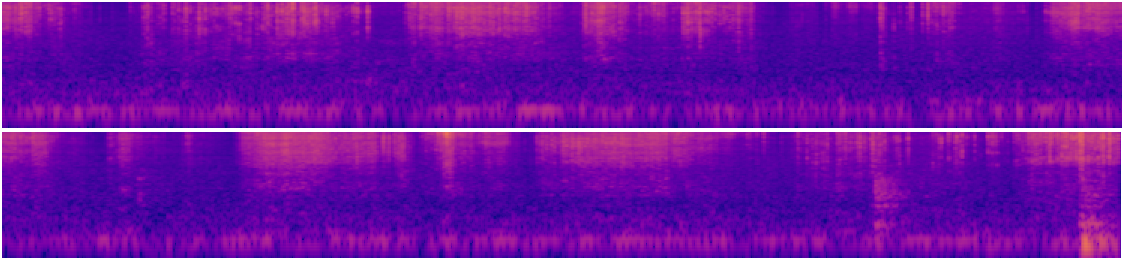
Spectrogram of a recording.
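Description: Long nails scratch along the surface of a flat, empty yellow woven plastic mesh tote bag lying on carpet. The result is quiet, bright, raspy scratching in repeated bursts with brief pauses between them, over a steady low hum.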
